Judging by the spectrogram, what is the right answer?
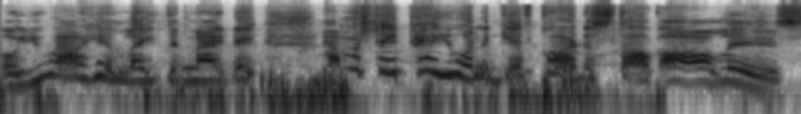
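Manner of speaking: slick, joking teasing tone. Retelling a remark said to people watching late: slick joking remark. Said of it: "I'ma say something slick".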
